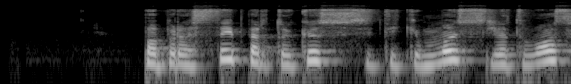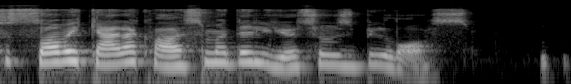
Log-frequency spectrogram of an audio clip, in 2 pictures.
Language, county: Lithuanian, Kaunas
